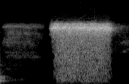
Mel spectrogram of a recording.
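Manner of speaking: voiceless s hiss; just air on the s; plain hissed s. Shown as a demonstration. Teacher contrasting unvoiced s with z. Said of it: "Say the letter S again".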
